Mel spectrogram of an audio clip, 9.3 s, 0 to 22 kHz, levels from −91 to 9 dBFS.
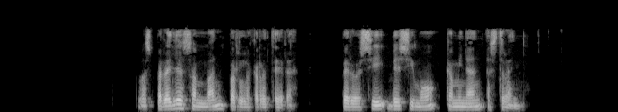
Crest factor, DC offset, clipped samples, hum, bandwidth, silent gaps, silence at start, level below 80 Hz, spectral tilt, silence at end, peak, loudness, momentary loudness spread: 20 dB; under 0.1%; under 0.1%; none; 8 kHz; 4.50-4.61 s, 4.68-5.14 s, 6.61-6.70 s; 2.1 s; -58 dBFS; -3.5 dB/octave; 1.4 s; -2 dBFS; -19 LUFS; 9 LU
